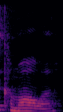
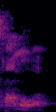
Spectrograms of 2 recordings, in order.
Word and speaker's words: Kamala: He says Kamala. No. Trump always says it wrong. But Biden also says it wrong. Yeah, everyone says Kamala. it wrong. How to Can Trump pronounce anything correctly, though? Obama. Obama. Obama. Obama. Obama. Obama. Trump would say Dula Peep. It's Kamala.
